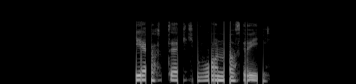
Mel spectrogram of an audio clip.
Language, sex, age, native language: Icelandic, female, 30-39, Icelandic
